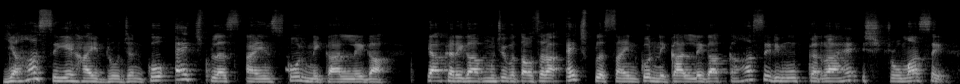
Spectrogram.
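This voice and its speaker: A man teaching a biology class, unwell with a fever, who keeps asking questions and repeating the answers slowly. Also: fairly high pitch, a little mellow. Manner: call-and-response questioning, repeats key terms slowly. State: feverish, speaking slower than usual. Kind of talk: online class lecture.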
